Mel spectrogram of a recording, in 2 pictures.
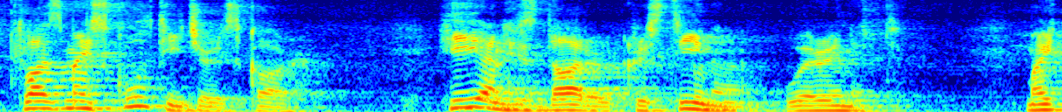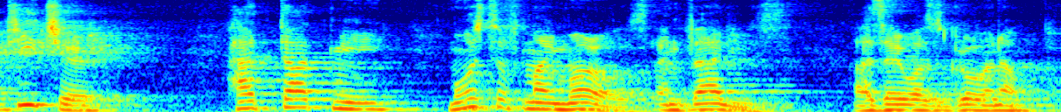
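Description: A man in his thirties from Palestine, a native Arabic speaker, giving a measured personal talk as a guest speaker in a church hall. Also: fairly high pitch. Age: 30s. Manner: measured, hesitant at first then steady storytelling. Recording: roomy hall echo.

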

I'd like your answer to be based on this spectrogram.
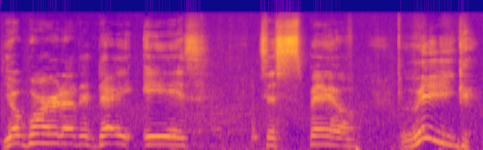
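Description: A man with a high-sitting voice, lively intonation, and drawn-out words hosts a casual spelling contest vlog as quizmaster, trading playful, slangy banter with some swearing. It's set in a barbershop and on an outdoor back deck, recorded in an echoey space with clear background noise.

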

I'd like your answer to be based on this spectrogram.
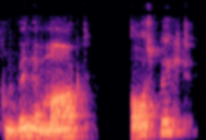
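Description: A man's voice: fairly high pitch, animated, takes it slowly. A middle-aged Belgian man with a Dutch-speaking accent presenting a trading strategy in a live webinar, hesitant, with many fillers as he searches for German words. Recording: dull lo-fi webinar audio.

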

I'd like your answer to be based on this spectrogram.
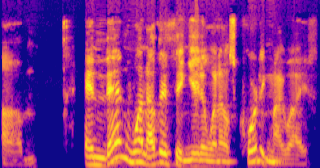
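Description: A man's voice: mid-range voice, wildly swooping pitch, brisk, darkish tone, breathy edge, dry recording. Hesitant man on a dull video call. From United States. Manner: hesitant, many ums and restarts. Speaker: spoken word artist, guest. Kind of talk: casual video-call interview. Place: home room, seated on a couch. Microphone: video call webcam.

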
